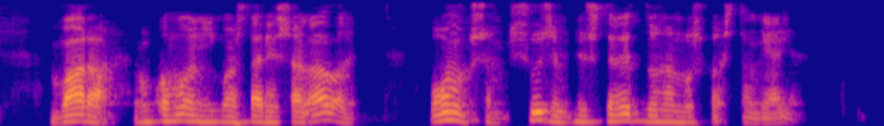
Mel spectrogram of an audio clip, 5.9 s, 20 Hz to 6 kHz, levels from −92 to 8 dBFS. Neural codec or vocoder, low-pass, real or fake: codec, 24 kHz, 1 kbps, SNAC; 5.4 kHz; fake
